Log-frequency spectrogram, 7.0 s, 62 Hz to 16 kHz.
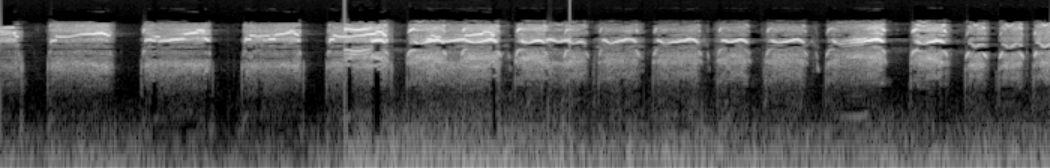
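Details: Osprey calling at a Loch Garten nest with chicks in Scotland on 5 July; loud, insistent squealing whistles, spaced at first, then faster and shorter toward the end, with wind noise underneath.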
